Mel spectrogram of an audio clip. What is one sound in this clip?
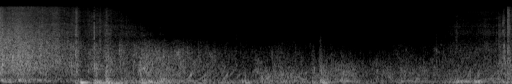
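Water gurgles and bubbles underwater.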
